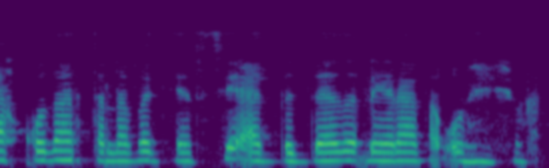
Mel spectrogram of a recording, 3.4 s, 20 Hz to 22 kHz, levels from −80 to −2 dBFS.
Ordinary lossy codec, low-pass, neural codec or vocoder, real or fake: AAC, 48 kbps; 9.9 kHz; none; real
